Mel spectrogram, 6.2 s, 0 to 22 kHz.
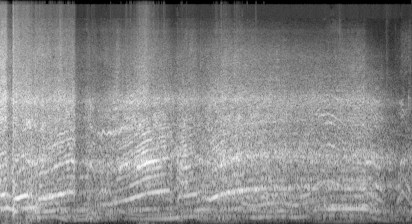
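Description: At a D1NZ drifting round in Auckland, a Falcon and a Mazda RX7 drift cars slide through a hairpin. Engines roar and rev loudly while tyres squeal almost nonstop.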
